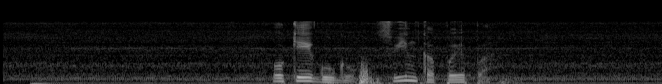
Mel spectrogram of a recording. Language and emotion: Russian, sad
